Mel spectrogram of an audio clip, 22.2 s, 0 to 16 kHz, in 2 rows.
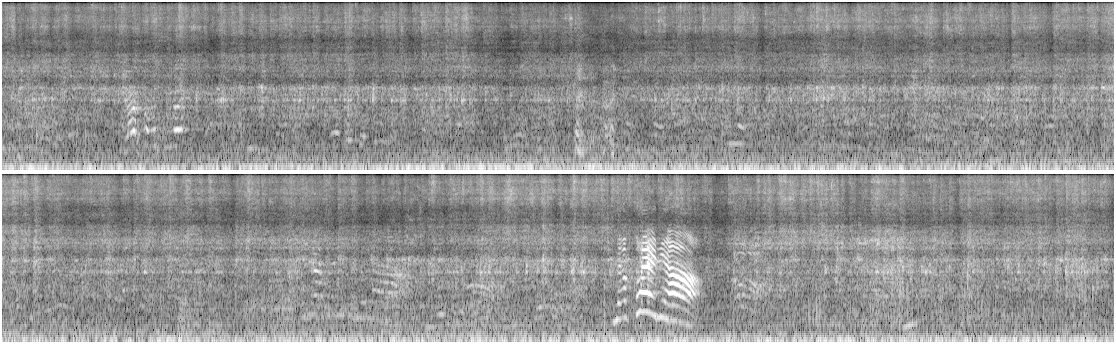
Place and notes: Fu Jia St., Shanghai - in the old streets
Walking in the old streets and the voice of the market, Walking through the streets in traditional markets, Binaural recording, Zoom H6+ Soundman OKM II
